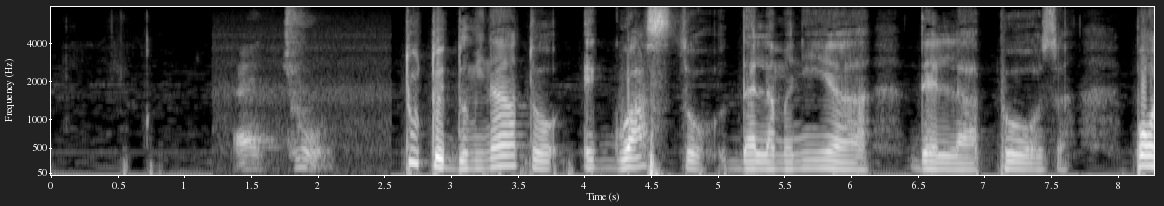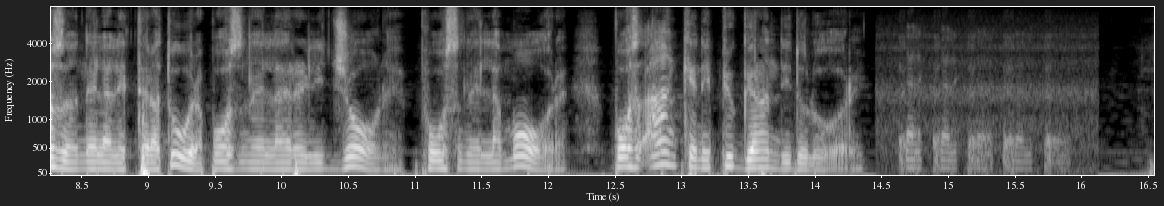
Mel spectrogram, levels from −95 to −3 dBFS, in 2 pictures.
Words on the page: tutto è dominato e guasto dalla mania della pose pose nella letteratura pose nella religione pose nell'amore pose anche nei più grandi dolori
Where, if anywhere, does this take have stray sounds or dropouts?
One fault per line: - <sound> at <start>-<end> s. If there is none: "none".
- sneeze at 1.4-2.1 s
- laugh at 14.6-15.9 s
